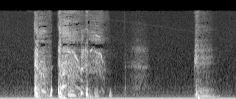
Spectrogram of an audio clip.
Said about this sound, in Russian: И даже если это слово «подумать» там у себя в мозгу, подумаешь, и тут же, как бы извиняясь за него, споткнешься и откашляешься.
